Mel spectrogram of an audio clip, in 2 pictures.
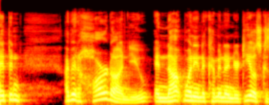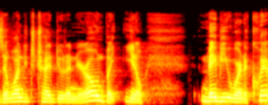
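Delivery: normal talking voice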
